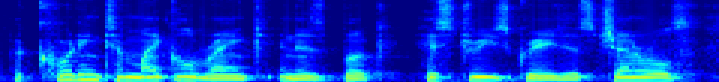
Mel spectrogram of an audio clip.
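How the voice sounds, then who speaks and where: Reading from a script, a man narrates a history podcast in a warm, mellow voice of middle pitch. His delivery is brisk yet steady and informative.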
